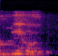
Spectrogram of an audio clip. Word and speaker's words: But: Spelling BUT बट होती है, लेकिन रीड कैसे किया जाता है इसको? ब्यूट, ठीक है, ब्यूट।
